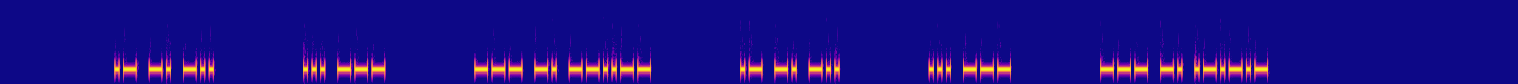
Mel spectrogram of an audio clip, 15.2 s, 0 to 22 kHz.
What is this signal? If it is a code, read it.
Morse code, heard as a keyed tone, about 28 wpm, 700 Hz. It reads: AND SO ON, AND SO ON.
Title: 3x Word-Spacing - Sentences from Top 100 Words - 28wpm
